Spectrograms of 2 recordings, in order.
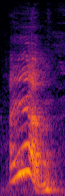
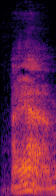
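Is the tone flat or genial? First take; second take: genial; flat. First: It is said in a warm, genial tone. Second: It is said in a flat, plain tone.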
